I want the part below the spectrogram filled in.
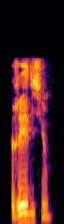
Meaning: reissue
- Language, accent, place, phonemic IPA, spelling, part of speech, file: French, France, Lyon, /ʁe.e.di.sjɔ̃/, réédition, noun, LL-Q150 (fra)-réédition.wav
